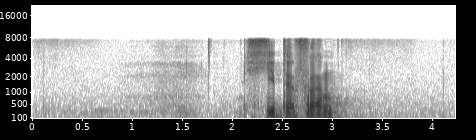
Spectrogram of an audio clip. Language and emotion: Russian, neutral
